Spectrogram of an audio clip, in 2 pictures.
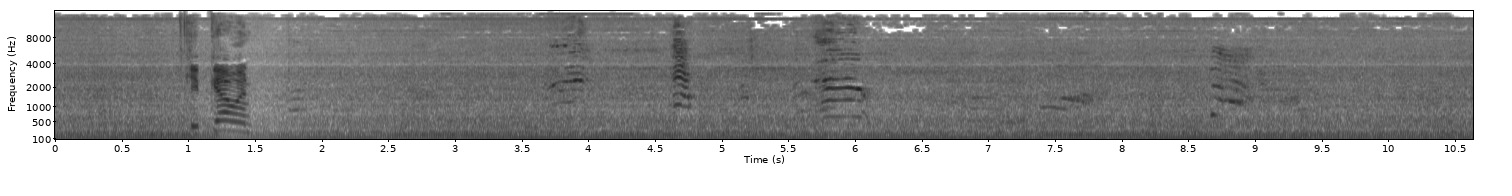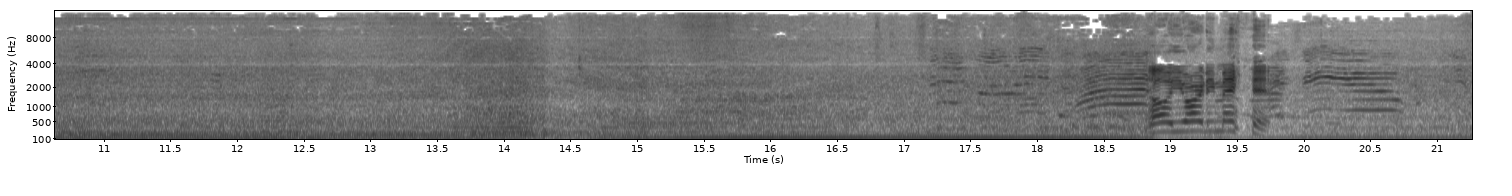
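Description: A young girl squeals and babbles nearby.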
